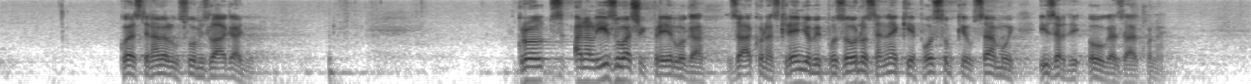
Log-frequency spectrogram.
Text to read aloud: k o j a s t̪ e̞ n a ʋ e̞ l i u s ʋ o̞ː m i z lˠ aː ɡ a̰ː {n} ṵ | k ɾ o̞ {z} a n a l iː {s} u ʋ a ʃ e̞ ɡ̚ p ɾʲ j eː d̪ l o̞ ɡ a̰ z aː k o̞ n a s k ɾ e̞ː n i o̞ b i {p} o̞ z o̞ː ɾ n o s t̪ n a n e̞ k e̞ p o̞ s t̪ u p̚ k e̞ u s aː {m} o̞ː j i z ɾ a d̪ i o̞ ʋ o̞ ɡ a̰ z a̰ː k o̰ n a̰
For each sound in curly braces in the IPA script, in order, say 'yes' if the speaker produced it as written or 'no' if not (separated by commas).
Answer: no, yes, no, yes, yes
